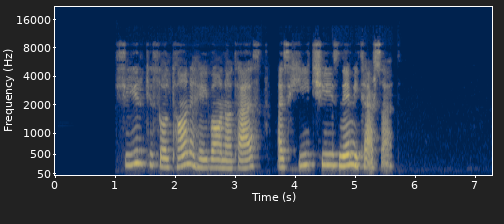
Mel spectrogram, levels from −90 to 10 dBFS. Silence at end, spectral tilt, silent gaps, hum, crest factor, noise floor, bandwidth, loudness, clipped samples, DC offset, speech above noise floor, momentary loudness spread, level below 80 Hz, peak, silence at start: 1.65 s; -3.5 dB/octave; none; none; 18 dB; -73 dBFS; 10 kHz; -19 LUFS; under 0.1%; under 0.1%; 54 dB; 11 LU; -70 dBFS; -2 dBFS; 1.05 s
